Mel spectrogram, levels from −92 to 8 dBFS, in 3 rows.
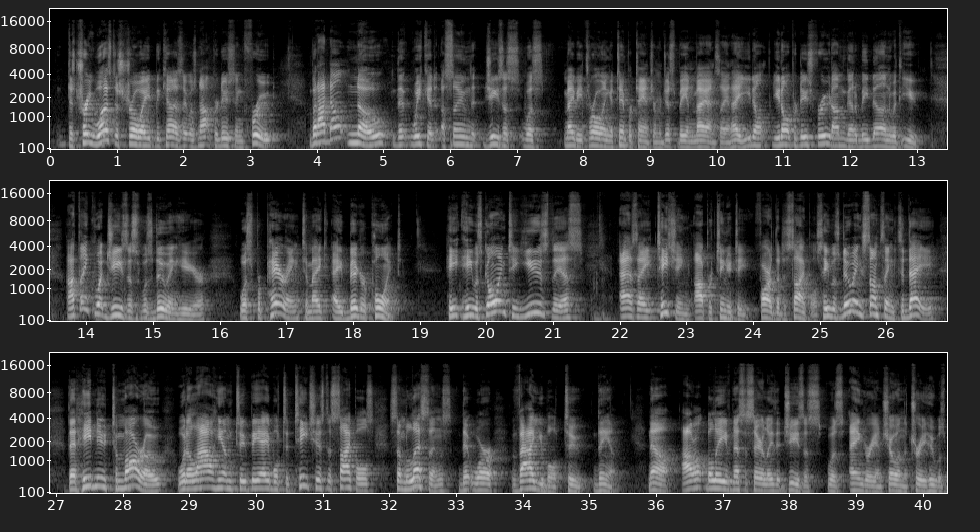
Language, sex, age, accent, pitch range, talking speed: English, male, 40-59, American, 135-185 Hz, 170 wpm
